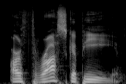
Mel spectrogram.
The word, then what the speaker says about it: arthroscopy: Now we have arthroscopy, but I think it is more properly pronounced arthroscopy.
